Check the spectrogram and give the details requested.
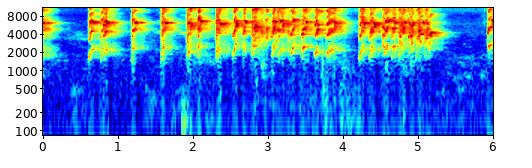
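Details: Shrill, buzzy chattering from a colony of African lovebirds, short sharp notes quickening into a near-continuous run of squeaky, trilled calls before stopping abruptly.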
